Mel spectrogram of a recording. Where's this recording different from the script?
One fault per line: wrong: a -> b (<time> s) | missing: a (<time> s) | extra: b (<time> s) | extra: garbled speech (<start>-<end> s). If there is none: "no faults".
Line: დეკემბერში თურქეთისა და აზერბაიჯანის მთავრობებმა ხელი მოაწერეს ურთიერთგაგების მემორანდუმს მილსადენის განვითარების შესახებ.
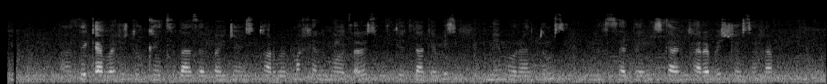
no faults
